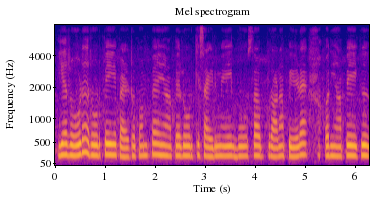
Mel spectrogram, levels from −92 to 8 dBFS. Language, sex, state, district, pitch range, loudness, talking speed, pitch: Hindi, female, Odisha, Nuapada, 205-220 Hz, -15 LUFS, 220 wpm, 210 Hz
